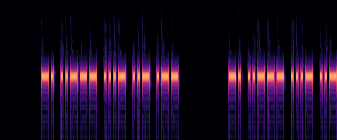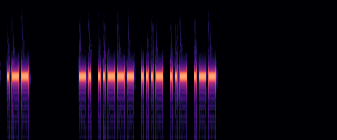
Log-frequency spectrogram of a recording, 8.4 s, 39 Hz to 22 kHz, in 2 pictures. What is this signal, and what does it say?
Morse code, heard as a keyed tone, about 40 wpm, 700 Hz. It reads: N2VUW N2VUW N2VUW
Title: USA Call Signs - 5 Characters - Repeated 3x - 40wpm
